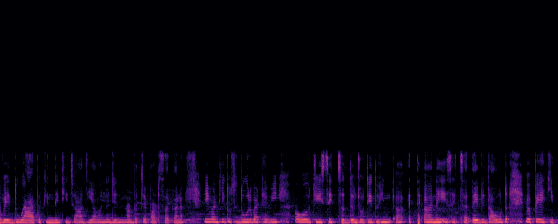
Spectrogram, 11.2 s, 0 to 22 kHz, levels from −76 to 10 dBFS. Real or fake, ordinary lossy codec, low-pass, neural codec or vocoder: real; none; 7.2 kHz; none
